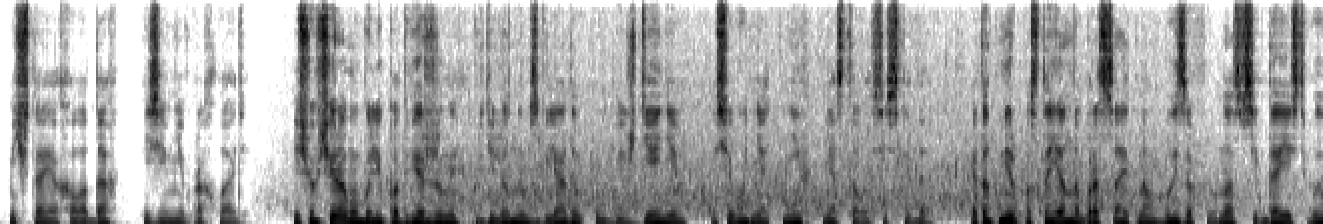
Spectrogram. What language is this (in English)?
Russian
